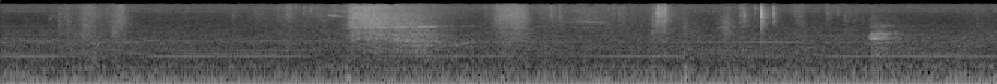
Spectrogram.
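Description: A man breathes out sharply while exercising.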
